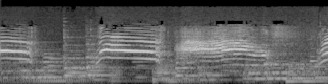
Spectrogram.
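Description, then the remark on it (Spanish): Several cats meow loudly and insistently, overlapping one another in rising, drawn-out cries with no pause across the whole stretch, some almost yowling. “enséñame los gatos que van a, rasguñar, por favor.”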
